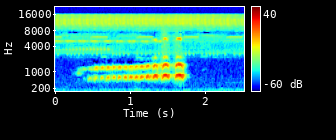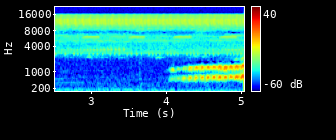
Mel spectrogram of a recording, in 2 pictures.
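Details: Tropical screech owl (Megascops choliba) singing a low, purring trill of quick hoots that swell in volume and end in two emphatic notes, then starts again.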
